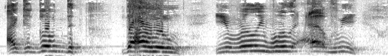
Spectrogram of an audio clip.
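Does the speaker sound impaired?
Yes: cerebral palsy; never received needed therapy; age 49.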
